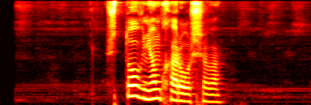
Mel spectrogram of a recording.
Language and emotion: Russian, neutral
